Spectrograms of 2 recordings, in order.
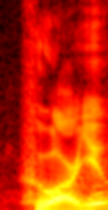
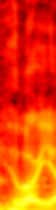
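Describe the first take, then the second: First: Said in the usual way. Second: "who ARE you", insistent; stress on ARE. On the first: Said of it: "I'd like to ask you again". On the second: Acted. Guard re-asking the visitor's identity, stress on ARE. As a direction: lean on ARE to clarify the question. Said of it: "No, no, I mean".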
